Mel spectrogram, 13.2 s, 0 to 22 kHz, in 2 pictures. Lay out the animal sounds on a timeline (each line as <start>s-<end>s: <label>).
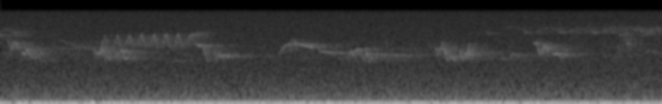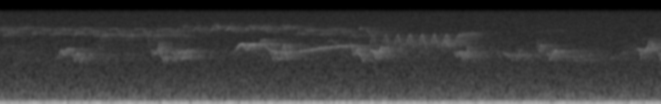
0.0s-13.2s: Red-eyed Vireo (Vireo olivaceus)
0.5s-2.2s: Black-throated Blue Warbler (Setophaga caerulescens)
2.6s-4.5s: Eastern Wood-Pewee (Contopus virens)
4.6s-10.6s: Black-and-white Warbler (Mniotilta varia)
8.9s-10.5s: Eastern Wood-Pewee (Contopus virens)
9.9s-11.6s: Black-throated Blue Warbler (Setophaga caerulescens)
